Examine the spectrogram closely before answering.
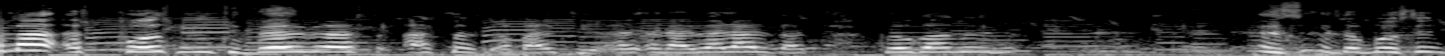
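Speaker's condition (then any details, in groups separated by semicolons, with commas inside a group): Cerebral palsy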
